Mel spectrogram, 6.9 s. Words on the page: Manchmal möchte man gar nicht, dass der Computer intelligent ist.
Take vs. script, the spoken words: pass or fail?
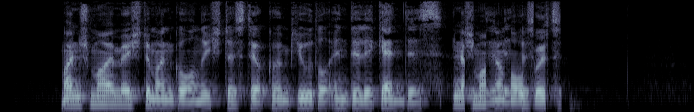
fail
